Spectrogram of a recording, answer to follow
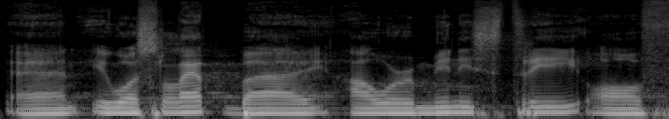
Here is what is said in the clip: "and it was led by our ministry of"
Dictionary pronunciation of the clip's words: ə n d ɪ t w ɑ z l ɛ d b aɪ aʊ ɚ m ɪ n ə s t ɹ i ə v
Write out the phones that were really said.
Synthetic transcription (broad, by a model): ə n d ɪ t w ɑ s l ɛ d b aɪ aʊ ɚ m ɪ n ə s t ɹ i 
